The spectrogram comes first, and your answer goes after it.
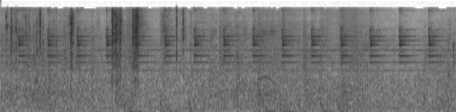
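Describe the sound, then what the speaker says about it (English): A train rolling past in the video game GTA V, a loud steady rumbling roar with repeated clacking bursts early on, filling the scene without any talk. "If you were local, you'd know the train comes by right now!"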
